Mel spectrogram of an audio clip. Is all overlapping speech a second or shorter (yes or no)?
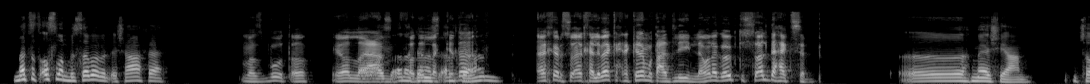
no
